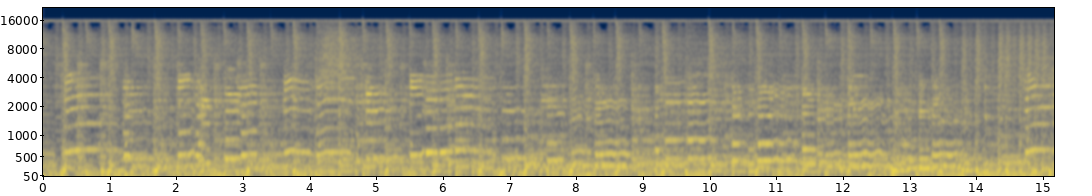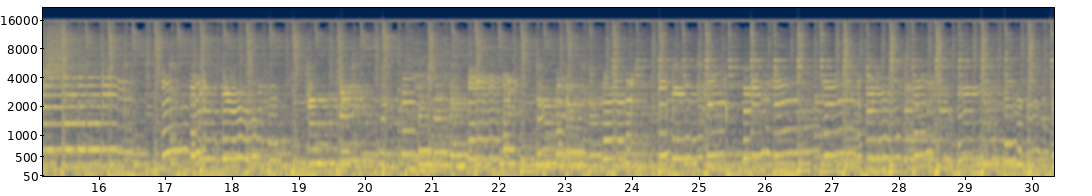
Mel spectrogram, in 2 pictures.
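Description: A live blues band playing an instrumental passage: electric guitar lead lines with bent notes over a steady drum beat and bass.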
